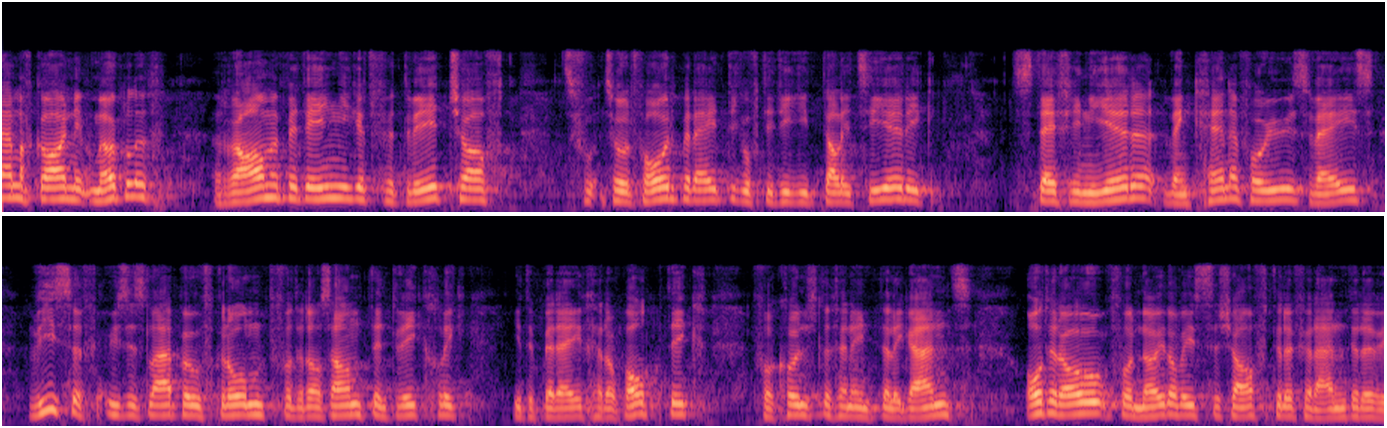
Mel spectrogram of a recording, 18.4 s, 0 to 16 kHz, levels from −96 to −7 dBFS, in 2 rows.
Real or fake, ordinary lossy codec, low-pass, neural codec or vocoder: fake; MP3, 96 kbps; 7.2 kHz; codec, 16 kHz, 4.8 kbps, FACodec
